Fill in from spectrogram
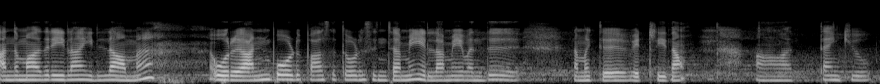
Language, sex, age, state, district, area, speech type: Tamil, female, 18-30, Tamil Nadu, Perambalur, rural, spontaneous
